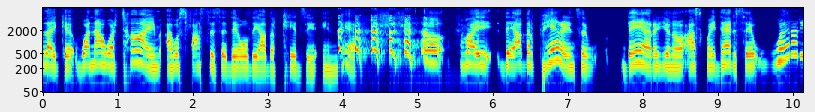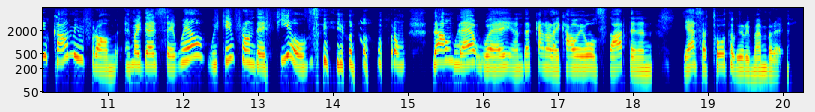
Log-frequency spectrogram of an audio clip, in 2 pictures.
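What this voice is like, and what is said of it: Italian accent. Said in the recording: “we do hear an accent ... I'm from Italy ... North Italy”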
